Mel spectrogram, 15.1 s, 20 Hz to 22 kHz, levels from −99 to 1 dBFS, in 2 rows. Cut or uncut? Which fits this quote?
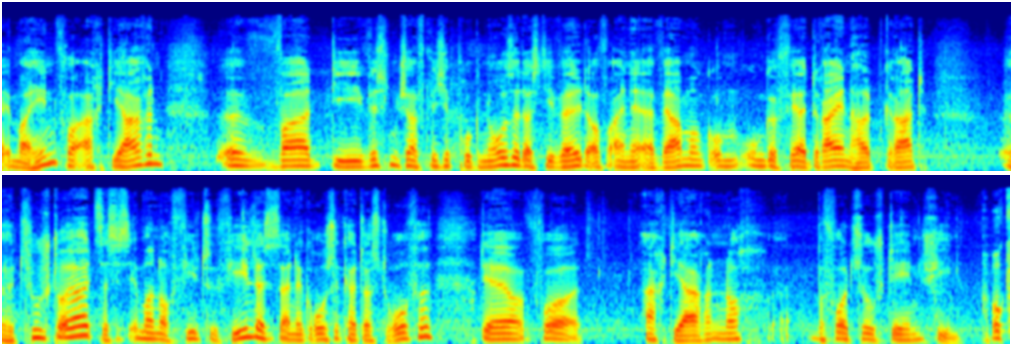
cut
